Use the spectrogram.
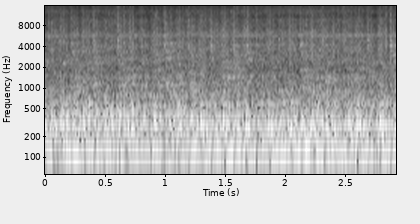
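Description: A Chevy mule hauler engine, revived after sitting parked in the desert for 20 years, runs steadily with a loud, dense, even drone while its carburetor is adjusted, close by and with no talk.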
